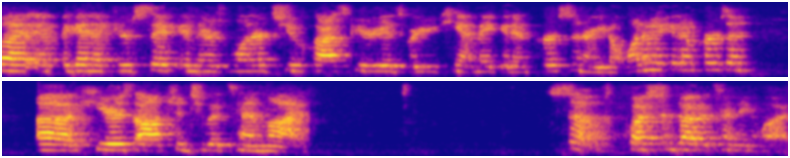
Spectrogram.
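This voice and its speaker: A woman talks at a fairly quick pace with a high pitch and fairly even intonation. Her loudness swings widely. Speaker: college statistics instructor. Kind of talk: lecture. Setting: classroom. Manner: fast; casual.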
